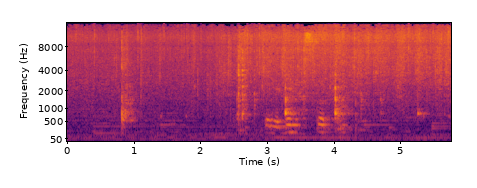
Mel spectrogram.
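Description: Wooden spatula stirring and mashing potato filling in a non-stick pan, scraping across the pan with a few sharper knocks, mostly in the middle of the stretch, over a faint sizzle of frying.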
